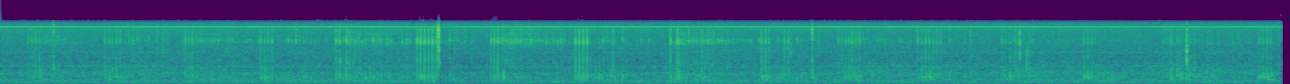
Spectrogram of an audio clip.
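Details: Gray and white tabby domestic cat purring while taking a nap indoors, a steady continuous low rumble throughout with faint rhythmic breathing pulses.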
